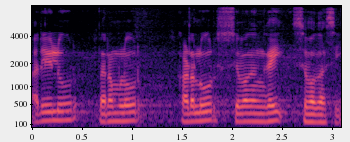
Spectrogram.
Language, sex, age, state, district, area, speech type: Tamil, male, 30-45, Tamil Nadu, Ariyalur, rural, spontaneous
